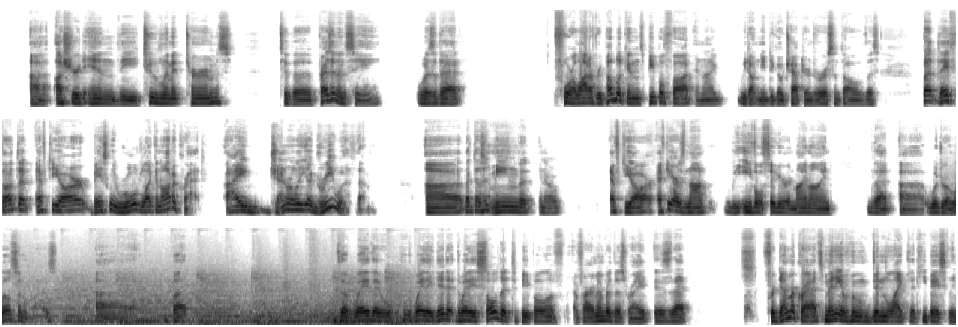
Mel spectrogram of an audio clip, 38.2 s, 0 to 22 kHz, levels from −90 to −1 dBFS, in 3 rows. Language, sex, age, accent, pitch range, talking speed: English, male, 50-69, American, 105-130 Hz, 160 wpm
